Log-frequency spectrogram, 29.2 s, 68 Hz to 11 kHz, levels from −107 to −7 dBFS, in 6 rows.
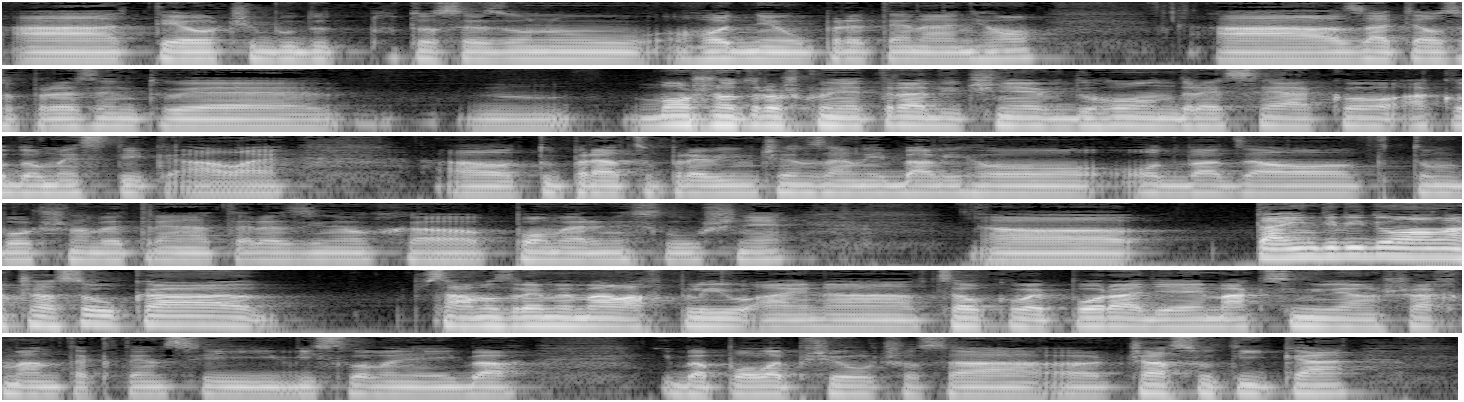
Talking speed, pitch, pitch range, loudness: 135 wpm, 105 Hz, 100-115 Hz, -25 LUFS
